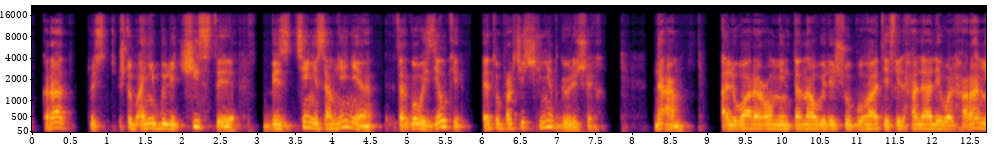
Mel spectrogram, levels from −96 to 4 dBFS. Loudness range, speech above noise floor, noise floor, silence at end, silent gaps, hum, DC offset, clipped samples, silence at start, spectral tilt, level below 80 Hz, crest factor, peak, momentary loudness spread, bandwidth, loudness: 4 LU; 32 dB; -45 dBFS; 0 s; none; none; under 0.1%; under 0.1%; 0.15 s; -5 dB/octave; -54 dBFS; 14 dB; 0 dBFS; 9 LU; 17 kHz; -14 LUFS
